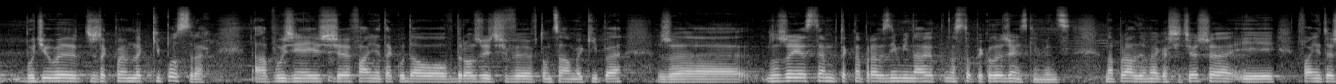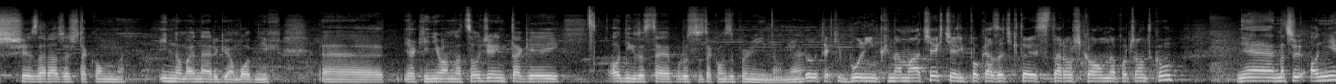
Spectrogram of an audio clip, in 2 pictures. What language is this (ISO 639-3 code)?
pol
